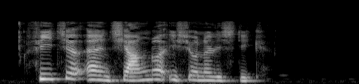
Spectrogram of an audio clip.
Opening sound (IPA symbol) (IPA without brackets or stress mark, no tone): f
